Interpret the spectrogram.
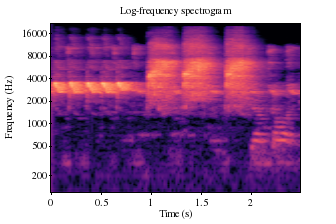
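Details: Javan brown-cheeked bulbul (cucak jenggot) singing gacor-style: a run of five short sharp chirps on one high pitch, then three loud, broad, buzzy bursts and softer twittering at the end.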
